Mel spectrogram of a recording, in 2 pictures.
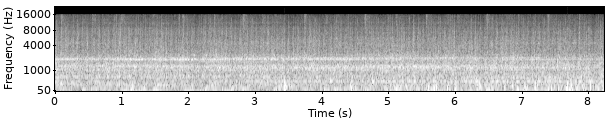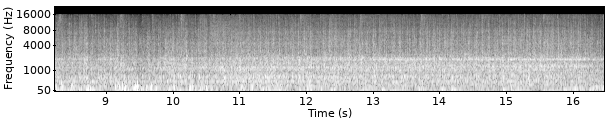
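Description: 1930 Lincoln Model L's flathead V8 engine idling with a steady mechanical clatter and a constant high whine over it.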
